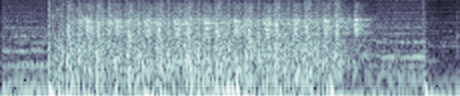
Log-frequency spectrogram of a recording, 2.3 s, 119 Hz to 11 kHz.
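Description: A Mini Uzi in the VR shooter H3VR fires a long, rapid full-auto burst, loud and close, with a brief pause and another short burst following.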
